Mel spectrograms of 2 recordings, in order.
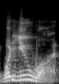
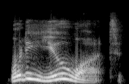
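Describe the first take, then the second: First: It is said in a harsh, demanding tone. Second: It is said in a warm, caring tone.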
